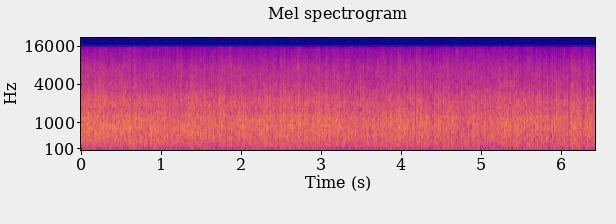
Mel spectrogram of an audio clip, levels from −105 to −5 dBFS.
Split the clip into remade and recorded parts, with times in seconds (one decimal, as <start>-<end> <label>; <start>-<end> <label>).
0.0-0.6 recorded; 0.6-1.4 remade; 1.4-6.4 recorded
